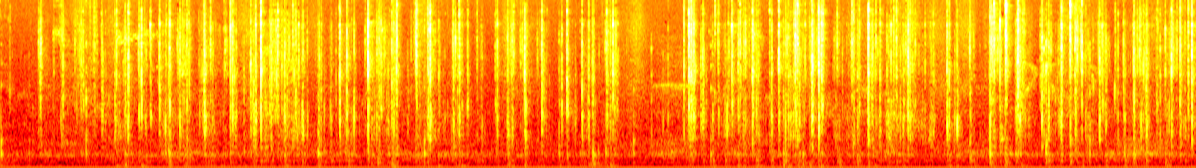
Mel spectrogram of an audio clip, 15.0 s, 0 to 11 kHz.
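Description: Long manicured nails and fingertips type rapidly on a black mechanical computer keyboard with plastic keys. Dense, bright, sharp clicks with almost no low end run through the clip, broken by a brief pause just before the 8-second mark before the quick tapping resumes.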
